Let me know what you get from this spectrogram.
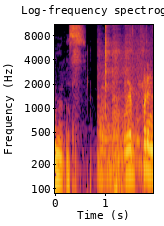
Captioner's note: clipping metal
